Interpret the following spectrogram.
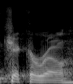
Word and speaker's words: Cicero: more Italian flair and when I'm reading Cicero I'm gonna be reading kicker oh all right I'm doing it with a classical pronunciation when I teach at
